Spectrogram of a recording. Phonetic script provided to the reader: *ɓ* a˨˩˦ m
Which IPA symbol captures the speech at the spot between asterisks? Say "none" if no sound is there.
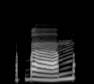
ɓ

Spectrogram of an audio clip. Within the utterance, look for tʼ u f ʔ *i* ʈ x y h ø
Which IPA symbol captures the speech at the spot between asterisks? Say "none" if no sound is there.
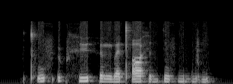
y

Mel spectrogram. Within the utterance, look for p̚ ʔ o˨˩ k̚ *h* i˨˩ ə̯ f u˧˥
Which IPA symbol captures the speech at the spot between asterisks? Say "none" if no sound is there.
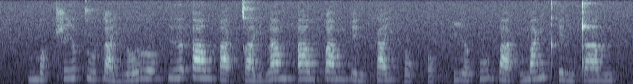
h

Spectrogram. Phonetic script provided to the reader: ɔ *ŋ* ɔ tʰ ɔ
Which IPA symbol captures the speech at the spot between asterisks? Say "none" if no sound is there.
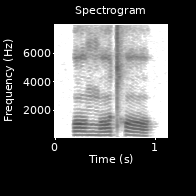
ŋ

